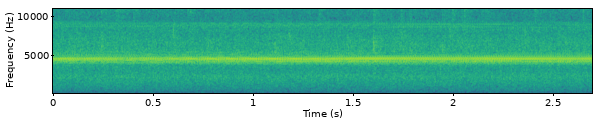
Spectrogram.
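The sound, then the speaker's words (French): Heavy rain pours down in the evening in a steady, unbroken hiss that stays loud and even throughout, with no voices, just the dense wash of falling water. “Eh ben, il pleut bien.”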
